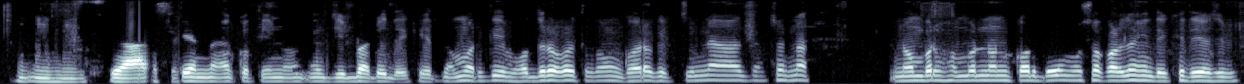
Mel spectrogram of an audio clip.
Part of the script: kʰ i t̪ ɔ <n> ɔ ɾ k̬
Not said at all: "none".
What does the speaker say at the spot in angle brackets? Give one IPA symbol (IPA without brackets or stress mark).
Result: m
